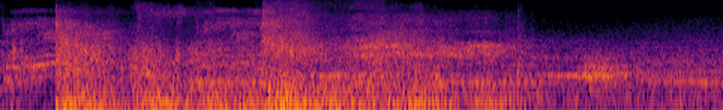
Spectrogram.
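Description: Flames crackle and whoosh.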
